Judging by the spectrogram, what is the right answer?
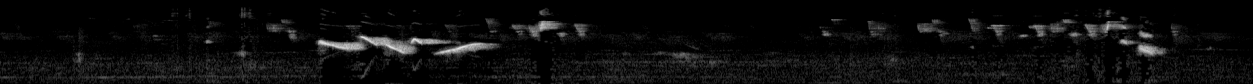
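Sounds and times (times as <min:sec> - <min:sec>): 
green-winged saltator singing a rich slurred whistled phrase in classic song style: 0:03.2 - 0:05.5.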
